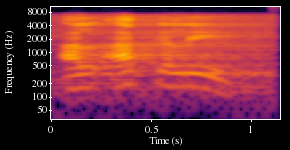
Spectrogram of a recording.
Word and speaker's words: al-akli: Kaf bukan kof, kaf. Akafli. Al-akli. Al-akli.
